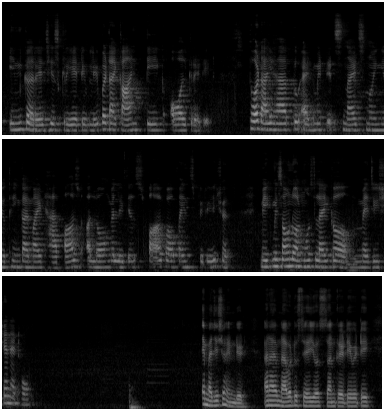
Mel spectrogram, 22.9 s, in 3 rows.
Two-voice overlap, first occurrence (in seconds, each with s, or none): none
